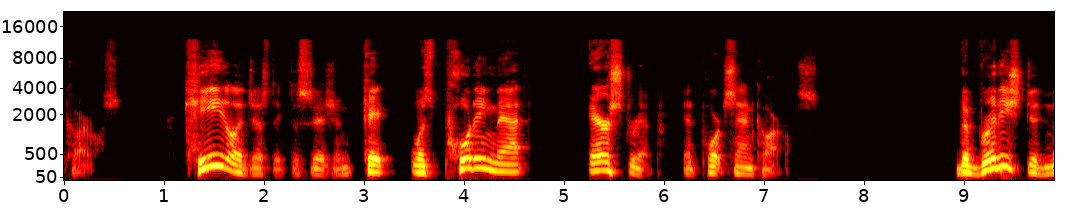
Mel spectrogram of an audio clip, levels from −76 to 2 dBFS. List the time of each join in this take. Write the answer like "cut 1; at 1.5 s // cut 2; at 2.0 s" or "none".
cut 1; at 1.1 s // cut 2; at 2.9 s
